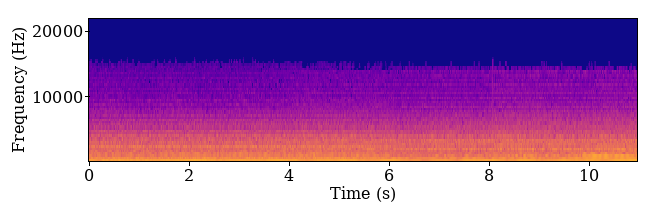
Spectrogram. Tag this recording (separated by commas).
Music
